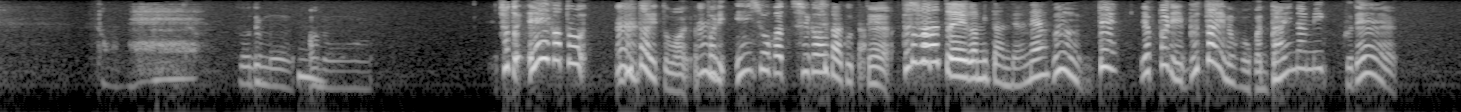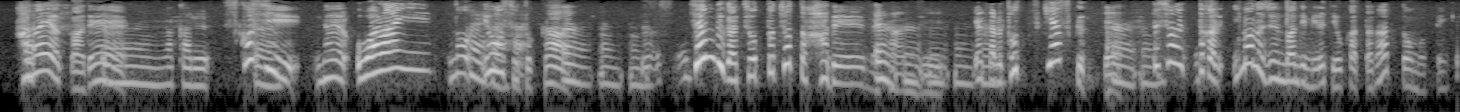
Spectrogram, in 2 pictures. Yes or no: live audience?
no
